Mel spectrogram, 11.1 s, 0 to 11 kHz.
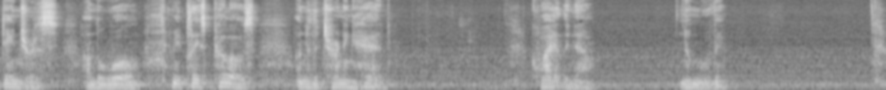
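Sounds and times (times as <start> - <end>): man speaking: 0.0 - 5.0, 6.6 - 7.5, 8.4 - 9.2
faint steady hum: 0.0 - 11.0.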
